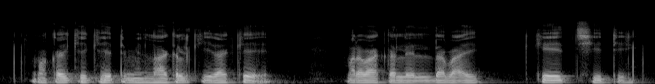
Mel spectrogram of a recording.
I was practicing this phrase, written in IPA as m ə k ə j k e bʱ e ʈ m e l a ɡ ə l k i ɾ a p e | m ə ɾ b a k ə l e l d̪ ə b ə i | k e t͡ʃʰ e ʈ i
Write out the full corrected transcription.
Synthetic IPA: m ə k ə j k e ɡʱ e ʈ m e l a ɡ ə l k i ɾ a k e | m ə ɾ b a k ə l e l d̪ ə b a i | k e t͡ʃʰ i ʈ i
